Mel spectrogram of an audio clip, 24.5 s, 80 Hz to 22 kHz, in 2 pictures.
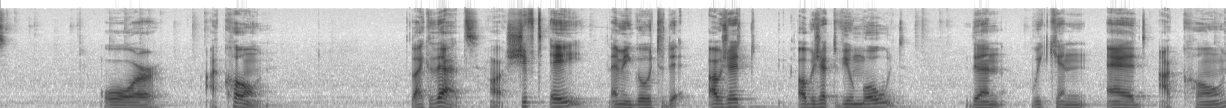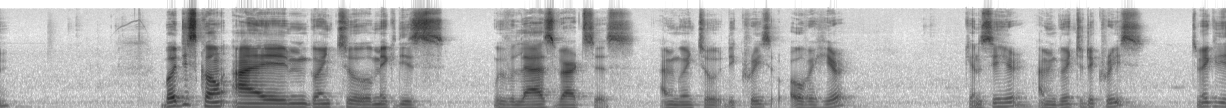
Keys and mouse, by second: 0.9 alt+right click, 1.4 middle click, 1.8 shift+a, 6.0 F2, 9.0 shift+a, 14.2-14.7 middle drag, 15.5-15.8 middle drag, 16.3 middle drag, 18.3-24.5 drag.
